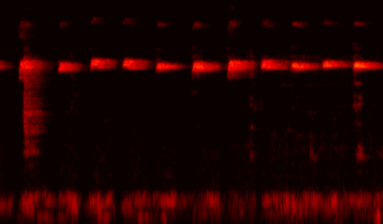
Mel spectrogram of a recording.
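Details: Golden-bellied gerygone (rio rio) in teler konslet style, giving a rapid run of thin, very high drawn-out notes repeated about three times a second, with a faint low murmur underneath.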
